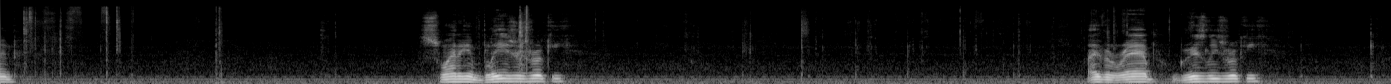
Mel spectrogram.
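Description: Cardboard trading cards rustle and slide against each other in someone's hands.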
